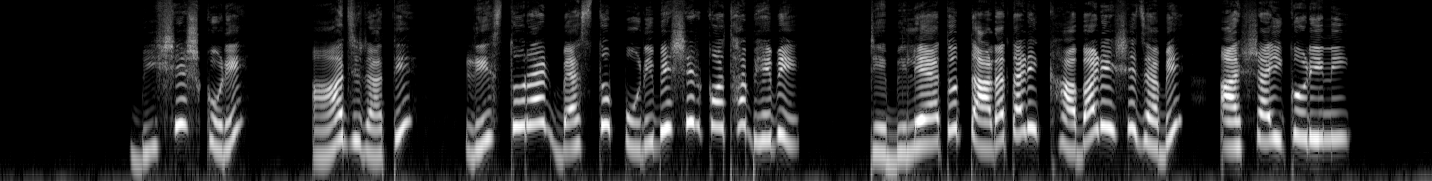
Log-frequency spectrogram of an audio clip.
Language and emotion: Bengali, surprised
